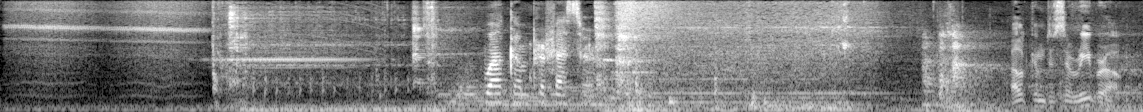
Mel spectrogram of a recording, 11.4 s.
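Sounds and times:
X-Men sci-fi door closing sound effect: 0:02.0 - 0:10.8
speech: 0:04.4 - 0:06.9, 0:09.4 - 0:11.4.

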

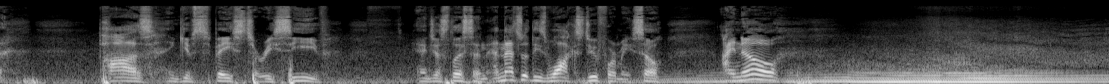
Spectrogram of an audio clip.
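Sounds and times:
speech: 0:01.1 - 0:03.4, 0:04.2 - 0:08.0
car passing by: 0:06.3 - 0:11.0.

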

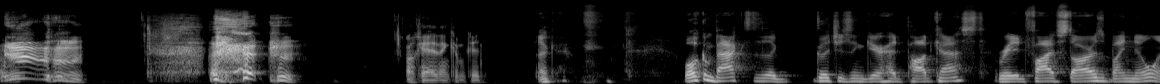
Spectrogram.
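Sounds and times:
coughing: 0:00.0 - 0:00.9, 0:02.0 - 0:03.1
throat clearing: 0:00.0 - 0:00.9
speech: 0:02.4 - 0:03.0, 0:04.1 - 0:11.6.

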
